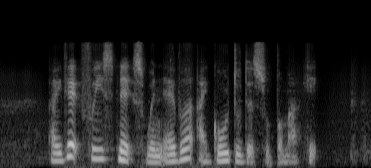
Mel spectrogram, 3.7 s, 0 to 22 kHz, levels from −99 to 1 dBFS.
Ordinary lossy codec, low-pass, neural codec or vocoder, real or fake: none; none; codec, 16 kHz, 0.5 kbps, X-Codec, HuBERT features, trained on LibriSpeech; fake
